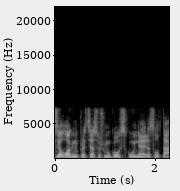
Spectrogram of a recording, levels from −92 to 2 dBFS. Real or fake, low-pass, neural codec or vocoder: real; 7.2 kHz; none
